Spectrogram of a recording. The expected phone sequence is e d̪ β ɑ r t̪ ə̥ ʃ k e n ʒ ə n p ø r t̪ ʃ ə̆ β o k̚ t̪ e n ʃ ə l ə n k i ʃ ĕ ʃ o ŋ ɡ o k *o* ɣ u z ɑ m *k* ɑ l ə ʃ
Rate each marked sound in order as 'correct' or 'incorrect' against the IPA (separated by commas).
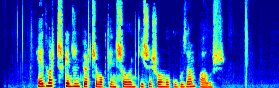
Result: incorrect, incorrect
